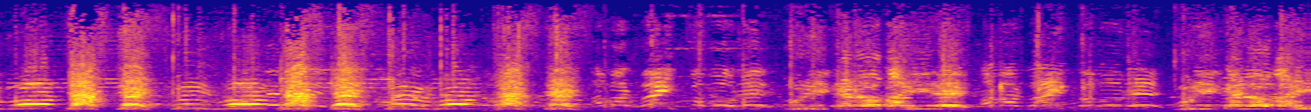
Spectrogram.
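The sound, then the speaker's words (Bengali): Protesters chanting slogans on a street, with students demonstrating in Bangladesh: a loud crowd shouting repeated phrases together in a pulsing rhythm of many bursts. “এ সময় স্লোগানে মুখর ছিল রাজপথ।”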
